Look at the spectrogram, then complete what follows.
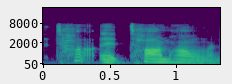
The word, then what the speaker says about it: Tom Holland: I can't give it the crown because Homecoming was everything you wanted Spider-Man to be, and Tom Holland, right?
